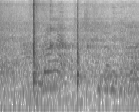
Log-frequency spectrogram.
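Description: Two sharp hits of a badminton racket striking the shuttlecock, less than a second apart, as in a fast exchange in a doubles rally.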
